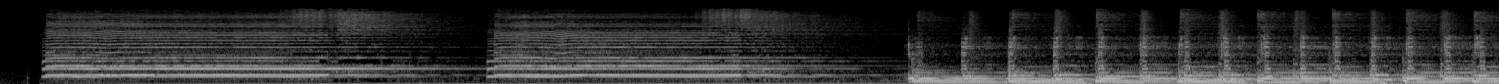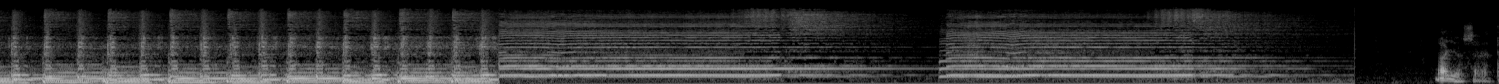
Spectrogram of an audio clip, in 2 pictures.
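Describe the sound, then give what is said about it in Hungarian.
A diesel locomotive, the type called Kennedy, sounds its loud, sustained multi-tone horn in long blasts, with a heavy rhythmic rumble and clatter of the passing train in the middle stretch. “Pláne, mikor ména a Kennedy ez a dízelgép, akkor ráhúz a jó szirénája neki.”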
